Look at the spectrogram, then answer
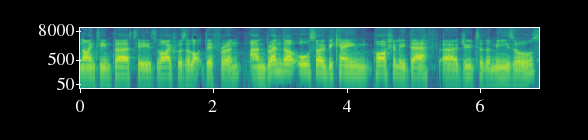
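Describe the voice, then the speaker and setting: A man speaks in a plain, everyday voice at medium pitch. His pace is fairly slow, and his pitch varies in an ordinary way. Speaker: podcast host. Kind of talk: interview host talk.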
